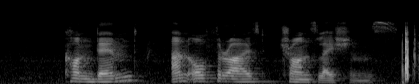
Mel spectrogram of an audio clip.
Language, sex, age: English, male, 21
